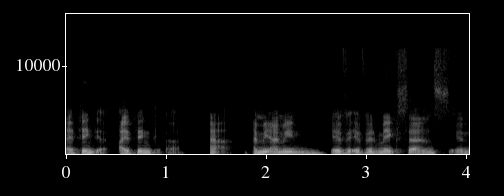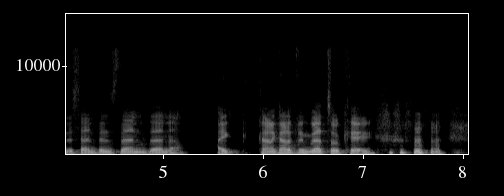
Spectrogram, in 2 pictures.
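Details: Person who stammers in a stammering practice group, in a session on avoidance and secondary behaviours, speaking with word and phrase repetitions; stuttering.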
